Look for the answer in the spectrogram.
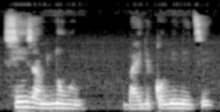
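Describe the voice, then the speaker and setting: This woman speaks low with a mellow tone and a Nigerian Igbo accent. She is a lively storyteller, moving between English, Pidgin and Igbo as she recounts her path as a comedian and radio presenter. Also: a little slow, poor audio. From Nigeria, Nkanu land. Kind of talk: storytelling in a conversational interview.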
